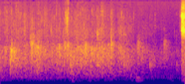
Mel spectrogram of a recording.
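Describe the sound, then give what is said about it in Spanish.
An audience applauds in a steady, dense wash of many hands clapping together, holding for a couple of seconds before swelling into a sharper, louder burst right at the end. “Dáselo fuerte, dáselo fuerte”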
